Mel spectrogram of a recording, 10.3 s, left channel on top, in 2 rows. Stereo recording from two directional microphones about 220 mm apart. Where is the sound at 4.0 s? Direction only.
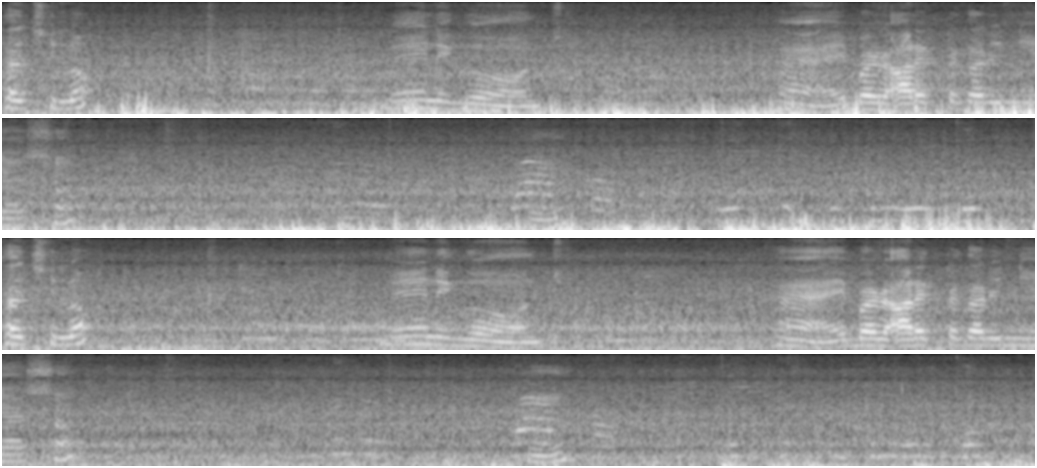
15° left (ahead or behind).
